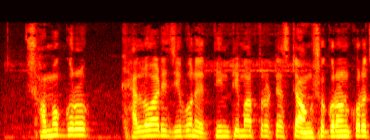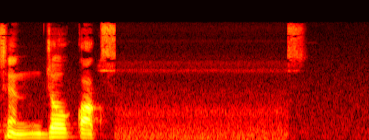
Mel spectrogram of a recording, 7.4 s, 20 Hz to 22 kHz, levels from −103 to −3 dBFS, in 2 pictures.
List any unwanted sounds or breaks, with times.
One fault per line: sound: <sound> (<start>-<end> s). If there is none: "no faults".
no faults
